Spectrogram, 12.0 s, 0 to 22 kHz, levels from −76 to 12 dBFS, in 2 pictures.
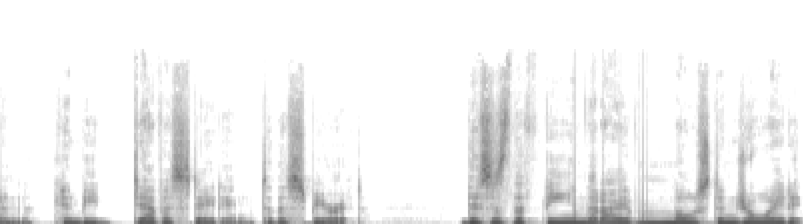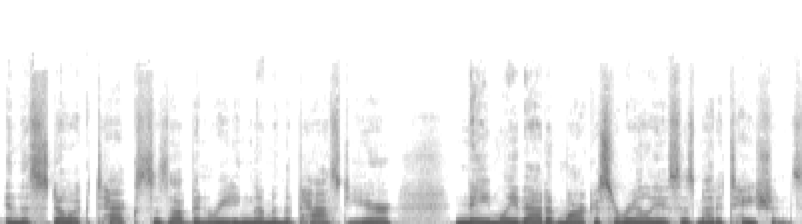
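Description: From 4.30 to 4.85 s, between "is the" and "enjoyed in the", processor overload crackle tears through the speech. Around ten short buffers, each about 5 ms, miss their deadlines and repeat stale audio with hard edges. Unlike a single dropout, this is a dense, gritty burst that ends once the load passes.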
